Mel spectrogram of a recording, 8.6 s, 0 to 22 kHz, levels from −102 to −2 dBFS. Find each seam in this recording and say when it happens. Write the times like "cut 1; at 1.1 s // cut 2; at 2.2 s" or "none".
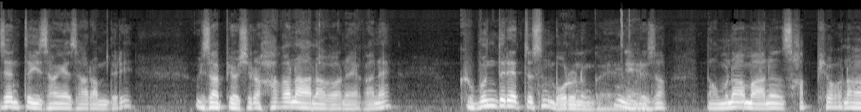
none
